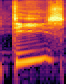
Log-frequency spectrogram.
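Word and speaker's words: tiez: Ce pluriel, donc, c'est « tis », hein, et bon, qui a tendance, ici, on le prononce pratiquement « tir », parce qu'il a tendance à être influencé un peu par le Gwenédour dans notre région ici, dans le Pays Pline.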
